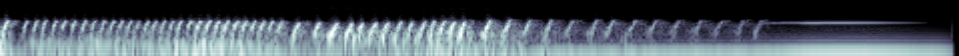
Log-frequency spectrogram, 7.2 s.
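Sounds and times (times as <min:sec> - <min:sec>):
gigantic bubble expanding and popping: 0:00.0 - 0:05.7.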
